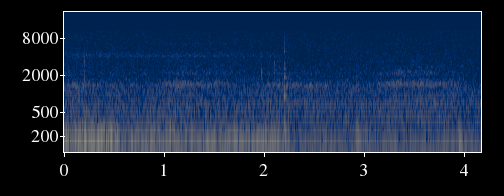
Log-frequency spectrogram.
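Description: Faint handling noise, a low rumbling in the first second and a couple of light clicks, over a steady low hum.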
